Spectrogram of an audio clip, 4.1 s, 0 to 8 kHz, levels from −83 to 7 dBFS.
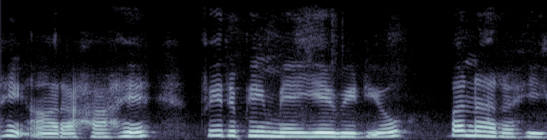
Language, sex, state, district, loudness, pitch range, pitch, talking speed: Hindi, female, Chhattisgarh, Raipur, -14 LUFS, 210-265 Hz, 230 Hz, 160 wpm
